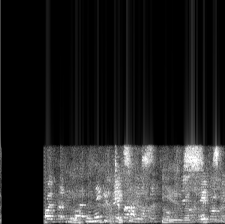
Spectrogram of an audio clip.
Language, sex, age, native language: Icelandic, female, 11, Icelandic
